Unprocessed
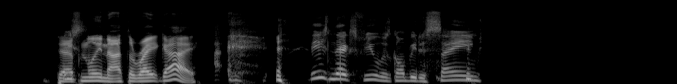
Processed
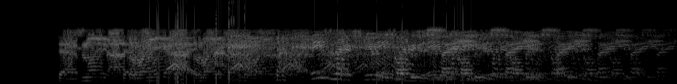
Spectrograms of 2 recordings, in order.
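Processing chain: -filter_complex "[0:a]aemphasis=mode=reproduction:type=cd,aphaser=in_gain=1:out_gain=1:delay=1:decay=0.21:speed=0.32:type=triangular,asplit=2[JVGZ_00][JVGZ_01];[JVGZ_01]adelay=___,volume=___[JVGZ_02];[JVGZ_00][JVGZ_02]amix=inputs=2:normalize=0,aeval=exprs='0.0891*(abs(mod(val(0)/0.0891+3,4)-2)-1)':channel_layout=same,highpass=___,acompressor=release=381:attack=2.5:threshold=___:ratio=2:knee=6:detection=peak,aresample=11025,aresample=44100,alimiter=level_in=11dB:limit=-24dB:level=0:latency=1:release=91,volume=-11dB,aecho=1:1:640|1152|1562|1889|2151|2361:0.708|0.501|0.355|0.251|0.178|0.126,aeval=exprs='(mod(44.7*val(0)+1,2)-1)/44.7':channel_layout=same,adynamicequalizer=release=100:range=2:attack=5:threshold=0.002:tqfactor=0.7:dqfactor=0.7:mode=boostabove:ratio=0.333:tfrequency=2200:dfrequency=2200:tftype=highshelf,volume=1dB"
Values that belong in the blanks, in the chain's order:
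48, -2dB, 1.4k, -36dB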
